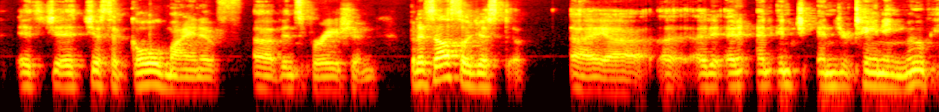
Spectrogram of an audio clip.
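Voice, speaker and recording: Young guy rambling thru his fave horror movies, lots of ums and restarts, average pitch, kinda echoey room. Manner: rambling, many restarts and fillers, amused. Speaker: video creator ranking horror films. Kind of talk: casual spoken ranking review.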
